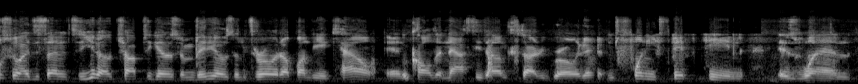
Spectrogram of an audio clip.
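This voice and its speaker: A man's voice: mid-range voice, pushed and bright, low-quality recording. A man in his early twenties from Sweden, chatting casually as a podcast guest. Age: early 20s. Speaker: podcast guest, company founder. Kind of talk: casual interview chat.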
